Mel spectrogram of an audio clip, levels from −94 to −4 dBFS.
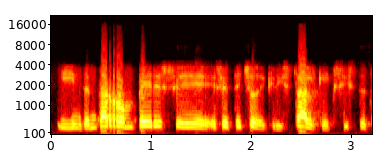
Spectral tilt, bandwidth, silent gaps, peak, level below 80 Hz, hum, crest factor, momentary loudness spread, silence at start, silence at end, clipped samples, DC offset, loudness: -5.5 dB/octave; 10.5 kHz; none; -8 dBFS; -62 dBFS; none; 14 dB; 9 LU; 0.05 s; 0.05 s; under 0.1%; under 0.1%; -22 LUFS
